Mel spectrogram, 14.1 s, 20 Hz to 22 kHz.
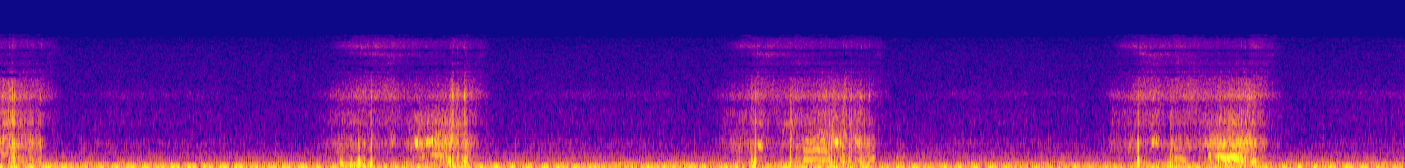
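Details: Sleep snoring recorded with a snore-tracking phone app (SnoreLab): loud, rasping snores about every four seconds, roughly 15 a minute, over a steady low background hum; regular heavy snoring.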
